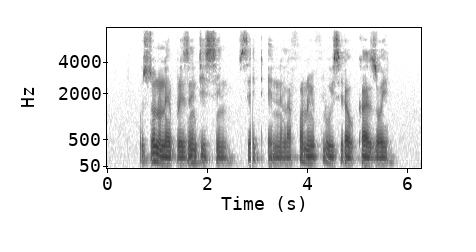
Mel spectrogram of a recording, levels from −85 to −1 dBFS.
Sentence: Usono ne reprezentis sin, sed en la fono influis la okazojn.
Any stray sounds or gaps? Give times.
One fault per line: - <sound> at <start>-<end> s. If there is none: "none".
- dropout at 2.9-2.9 s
